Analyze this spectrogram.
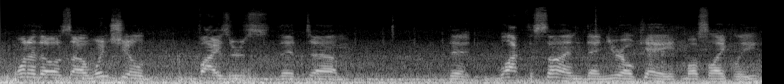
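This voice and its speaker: Loud background noise surrounds a man speaking in a dry sound with no echo. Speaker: car owner vlogger. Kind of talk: casual vlog chat. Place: car. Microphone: phone near.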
